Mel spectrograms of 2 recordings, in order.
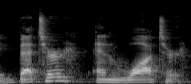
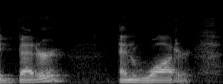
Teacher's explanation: The challenge comes in that your tongue hits the top of your mouth, but it doesn't stay there.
